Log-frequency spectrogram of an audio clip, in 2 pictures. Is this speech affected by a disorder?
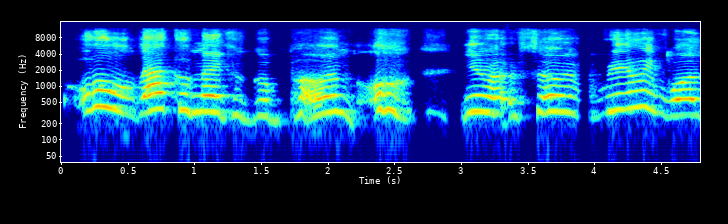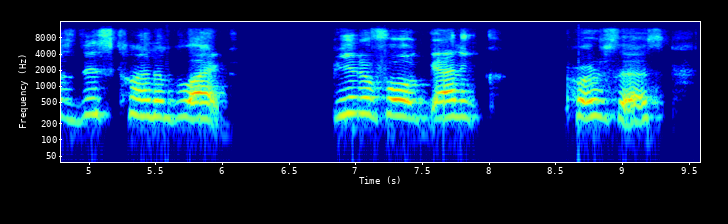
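Yes: spastic quadriplegic cerebral palsy; from being born three months premature, full-time electric wheelchair user.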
